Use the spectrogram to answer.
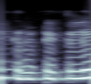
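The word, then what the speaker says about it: critically: फिजिकली यहां पर देखिए क्रिटिकली में तो यहां पर देखिए आई सी ए डबल एल वाई यहां पर ली बोला जा रहा है ये साइलेंट है क्रिटिकली बोला जा रहा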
